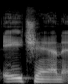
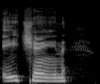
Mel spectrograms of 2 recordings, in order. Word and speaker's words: Achane: It's De'Von Achane. And according to Adam Schefter, you might think I pronounced that wrong, but that is how he wants his name produced. It's not Achan, but Achan.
